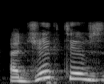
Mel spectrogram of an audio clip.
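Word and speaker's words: adjective: شايفين الكلمه دي ادجكتف فيها الدي طبعا ايه سايلنت ما ننطق الدي ادجكتف اللي هي الصفات يعني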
